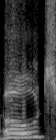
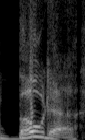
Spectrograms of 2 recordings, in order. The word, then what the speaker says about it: Bode: as bodes Galaxy yes everybody wants to call it boats but his name is actually Boda he's a German you know they they pronounce that e on the end so it's Boda and I've got his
